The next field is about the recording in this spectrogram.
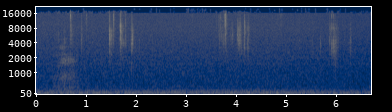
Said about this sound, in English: the glue has mostly dried on my hand. I'm not sure if I made it thick enough to get a good peel, but we'll see.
